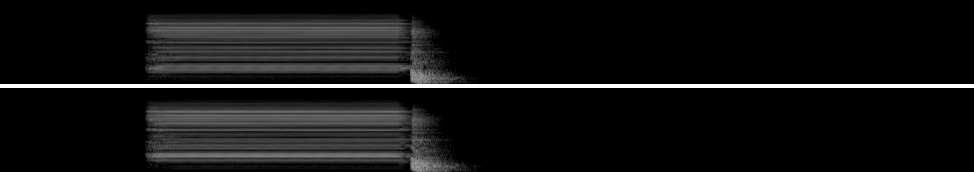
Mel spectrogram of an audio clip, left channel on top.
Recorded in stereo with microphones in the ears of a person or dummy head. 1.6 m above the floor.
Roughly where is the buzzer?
Left.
